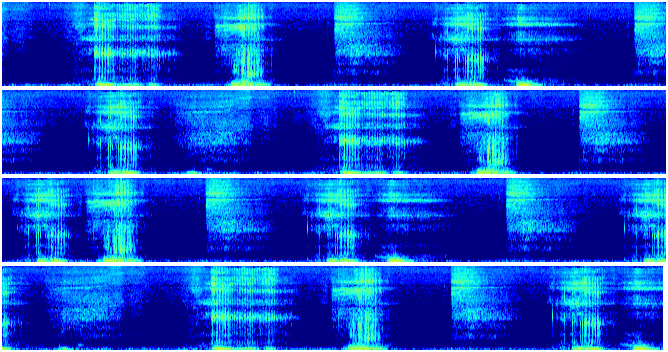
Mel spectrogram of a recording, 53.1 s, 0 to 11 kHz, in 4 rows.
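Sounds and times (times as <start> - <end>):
soft breaths: 0.0 - 24.0, 24.6 - 29.8, 30.5 - 53.0
loud low snores: 1.5 - 3.6, 4.3 - 5.5, 8.7 - 11.4, 15.0 - 18.0, 19.7 - 21.8, 22.4 - 23.7, 26.8 - 29.5, 32.6 - 35.4, 39.0 - 42.1, 43.6 - 45.8, 46.4 - 47.7, 50.8 - 53.0.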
